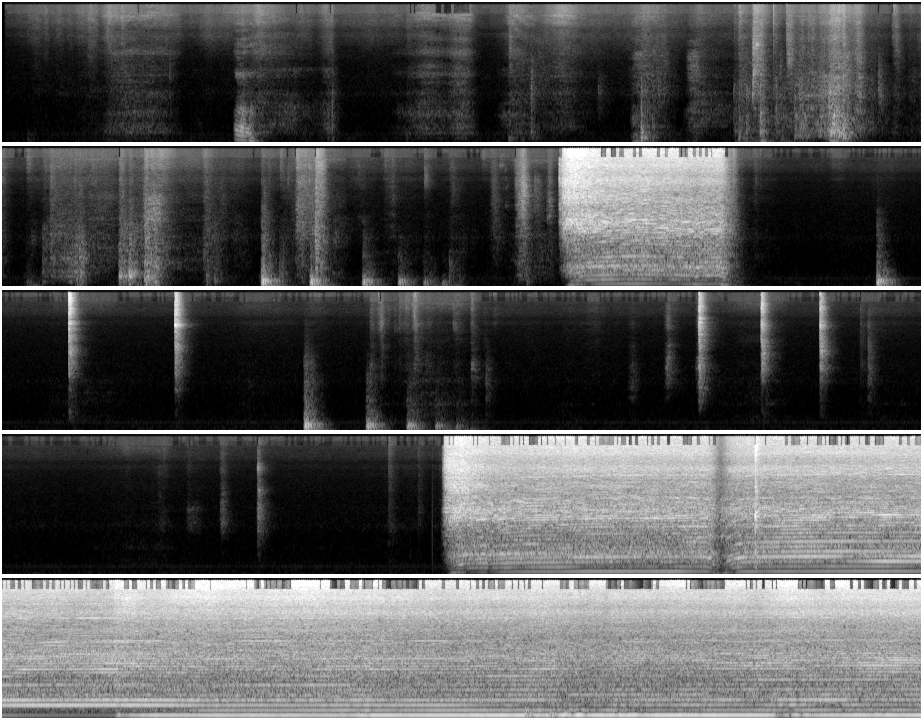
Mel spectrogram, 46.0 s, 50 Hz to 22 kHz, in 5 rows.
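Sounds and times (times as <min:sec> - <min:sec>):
electric sander motor running: 0:14.8 - 0:16.5, 0:32.0 - 0:45.9.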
